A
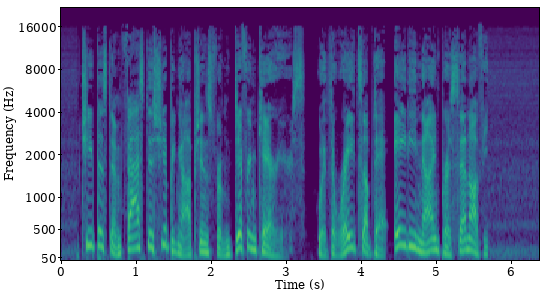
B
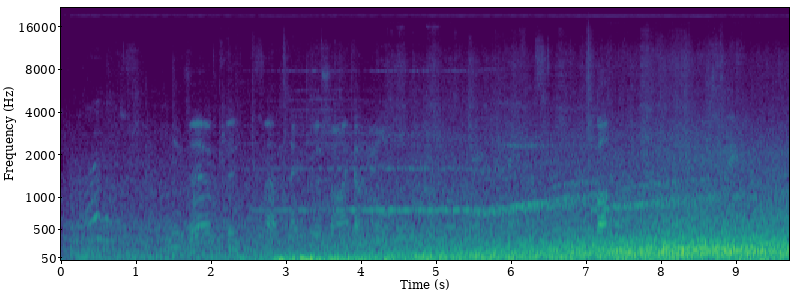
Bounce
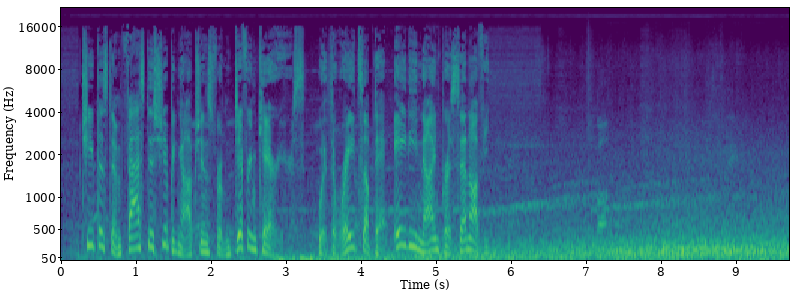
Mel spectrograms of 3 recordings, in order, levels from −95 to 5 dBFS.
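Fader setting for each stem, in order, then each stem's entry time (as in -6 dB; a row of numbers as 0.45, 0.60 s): +2.0, +0.5 dB; 0.00, 0.00 s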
